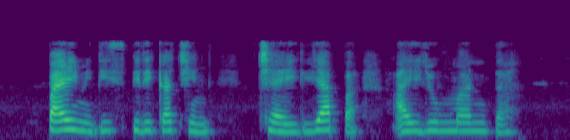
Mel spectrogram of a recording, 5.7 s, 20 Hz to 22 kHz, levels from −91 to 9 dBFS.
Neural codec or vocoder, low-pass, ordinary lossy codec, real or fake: none; 7.2 kHz; MP3, 64 kbps; real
